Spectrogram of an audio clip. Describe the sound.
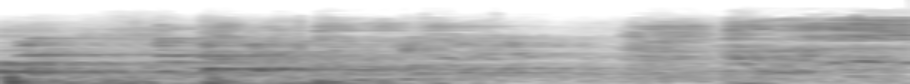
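A person gives a few short, barking yelps in imitation of a dog, loud, with chatter and background noise running throughout.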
